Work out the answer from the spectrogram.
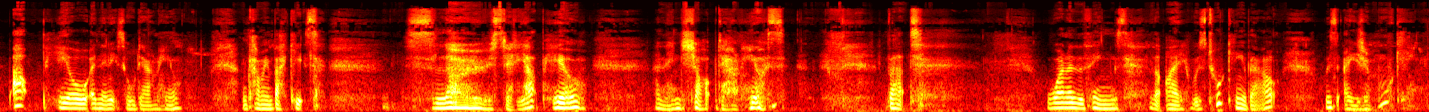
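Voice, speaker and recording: Husky-voiced uk woman, middle-aged, chatting into her phone while walking outside, a bit puffed. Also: deep voice, a little slow. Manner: chatty, thinking aloud, drifting into soft half-whispers. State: slightly out of breath. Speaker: vlogger. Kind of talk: walking vlog chat. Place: outdoors, walking through town.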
